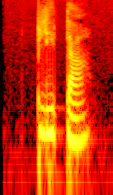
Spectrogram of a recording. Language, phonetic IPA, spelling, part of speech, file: Russian, [plʲɪˈta], плита, noun, Ru-плита.ogg
- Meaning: 1. stove 2. hot plate 3. plate (shape) 4. slab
